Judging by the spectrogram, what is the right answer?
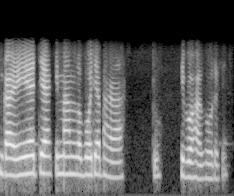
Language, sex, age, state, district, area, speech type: Assamese, female, 30-45, Assam, Sivasagar, rural, conversation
